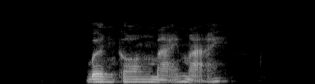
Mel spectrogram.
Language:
Vietnamese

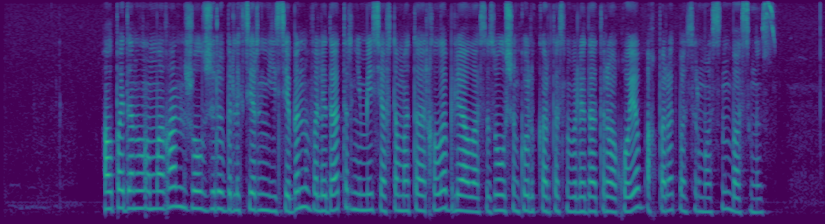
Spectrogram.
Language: Kazakh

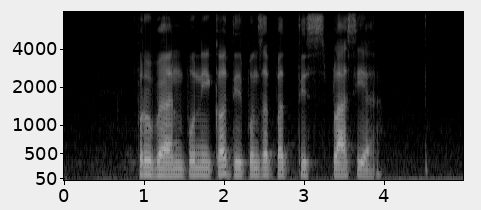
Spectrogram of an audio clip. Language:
Javanese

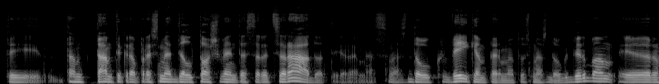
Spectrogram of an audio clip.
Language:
Lithuanian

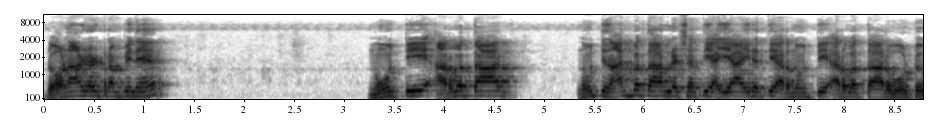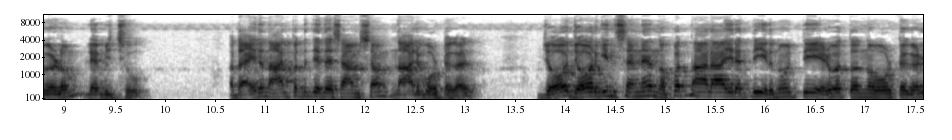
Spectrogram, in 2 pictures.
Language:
Malayalam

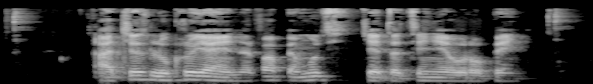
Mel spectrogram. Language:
Romanian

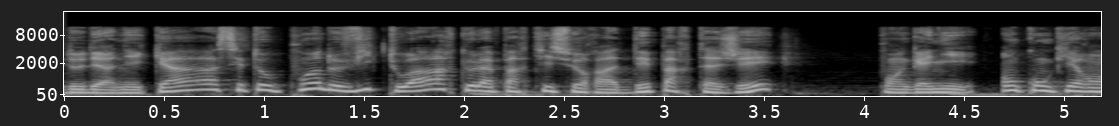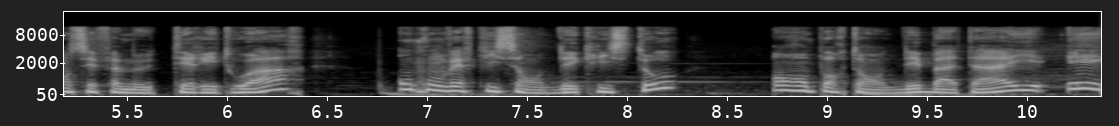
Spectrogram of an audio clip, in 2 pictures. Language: French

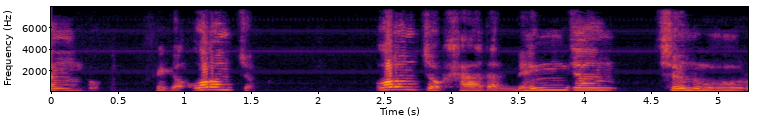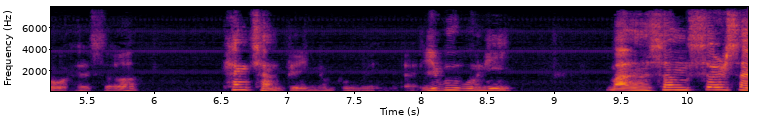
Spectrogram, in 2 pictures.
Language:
Korean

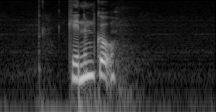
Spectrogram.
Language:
Danish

